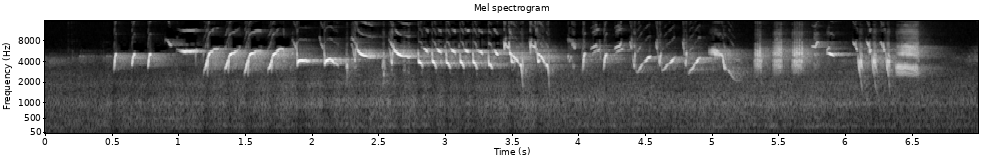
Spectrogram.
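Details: Grey-crowned goldfinch in full song, a six-second stream of sharp chirps, liquid trills and quick slurred whistles, high-pitched and varied without a break.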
